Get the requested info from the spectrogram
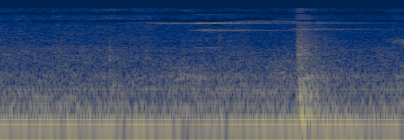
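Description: Steady low rumble of road traffic, with a single sharp knock about one and a half seconds in.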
